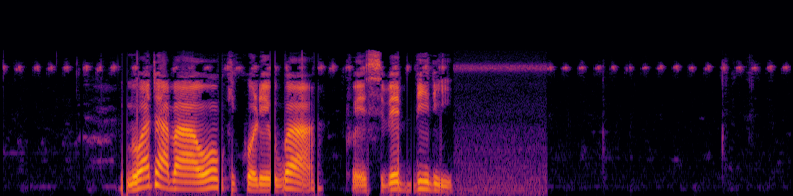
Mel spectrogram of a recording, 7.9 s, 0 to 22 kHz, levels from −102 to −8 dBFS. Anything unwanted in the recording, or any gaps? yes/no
no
